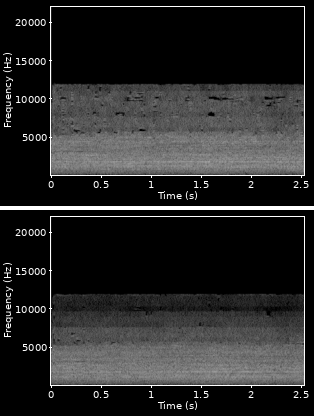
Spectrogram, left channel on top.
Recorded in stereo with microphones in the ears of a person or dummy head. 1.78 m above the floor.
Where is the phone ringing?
No phone ringing in this recording.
